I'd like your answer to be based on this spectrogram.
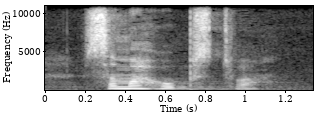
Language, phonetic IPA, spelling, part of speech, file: Belarusian, [samaˈɣupstva], самагубства, noun, Be-самагубства.ogg
- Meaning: suicide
